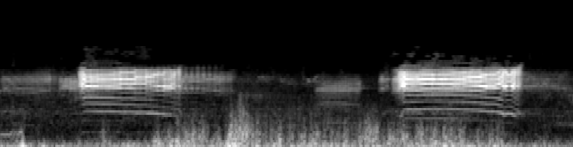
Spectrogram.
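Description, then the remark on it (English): Young lambs bleat repeatedly in a field beside a steep path, two long wavering high-pitched calls standing out loudly over a steady outdoor background, with fainter bleats in between. “Sound of young lambs in a field off to my right hand side.”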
